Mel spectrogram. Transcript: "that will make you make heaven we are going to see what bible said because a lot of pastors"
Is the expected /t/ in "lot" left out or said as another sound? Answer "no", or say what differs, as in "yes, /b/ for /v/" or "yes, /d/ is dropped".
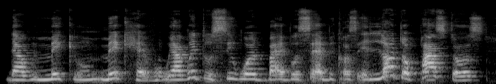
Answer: no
